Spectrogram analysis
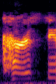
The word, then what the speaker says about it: Kirsty: and of course obviously it helps that it's you know rhymes with my name and helps people pronounce my name correctly so I'm like cool Kirsty like thirsty got ity like thirsty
